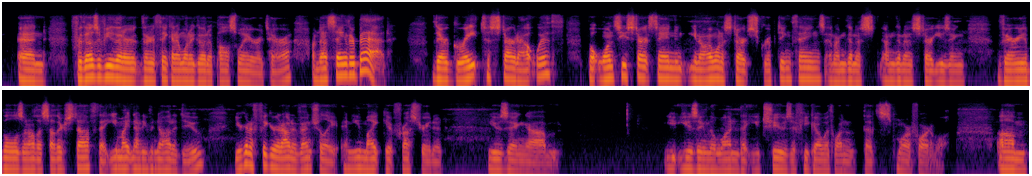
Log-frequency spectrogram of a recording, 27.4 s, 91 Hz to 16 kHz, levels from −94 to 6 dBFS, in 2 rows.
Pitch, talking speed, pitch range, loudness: 120 Hz, 210 wpm, 115-135 Hz, -28 LUFS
